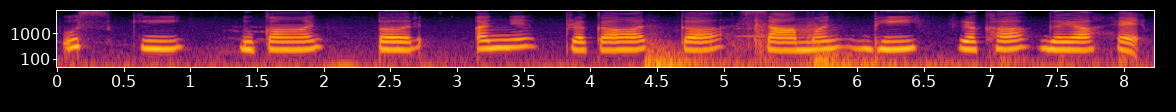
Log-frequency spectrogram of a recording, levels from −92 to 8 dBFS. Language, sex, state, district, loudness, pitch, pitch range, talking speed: Hindi, female, Madhya Pradesh, Bhopal, -15 LUFS, 250 Hz, 240-270 Hz, 80 wpm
